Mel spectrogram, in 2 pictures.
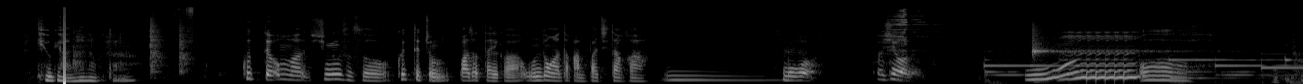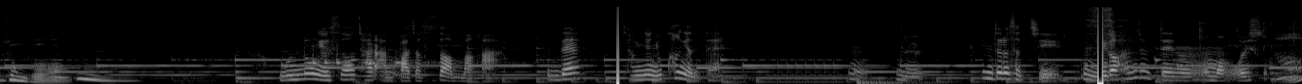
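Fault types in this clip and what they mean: invalid numbers at full scale: At 0.64 s and 19.20 s there is a single hard bang, each lasting about 11.6 ms, which fits a 512-sample processing block. At 24.01 to 24.06 s the longer 46.4 ms stretch, consistent with a 2048-sample block, gives a loud pop at each edge with nothing between. A calculation went infinite or invalid, and those values were forced to the largest possible sample value for the whole block.
system hang loop: From 10.87 to 11.33 s and again from 20.81 to 21.46 s, the sound turns into a machine-gun stutter. One 92.9 ms fragment repeats exactly at about 10.8 Hz, five times in the first burst and seven in the second. That length fits a 4096-sample ring buffer. The computer or driver stalled while the playback hardware kept re-reading the same buffer until the system recovered.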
